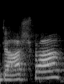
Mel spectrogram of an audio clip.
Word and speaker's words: Daschbach: Daschbach.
